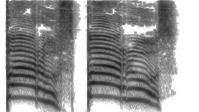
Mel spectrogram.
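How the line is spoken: Furious yelling. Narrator (Russian): третий яростно орал

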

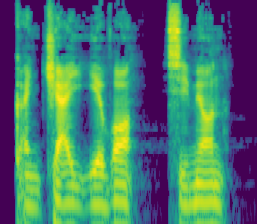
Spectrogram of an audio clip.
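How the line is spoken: Order through gritted teeth. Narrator (Russian): Сквозь зубы приказал Птицерухов

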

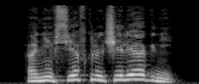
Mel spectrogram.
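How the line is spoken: Exclaimed. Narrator (Russian): воскликнула Линда

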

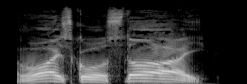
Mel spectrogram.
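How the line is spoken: Booming old man. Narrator (Russian): прогремел старый Хрофт

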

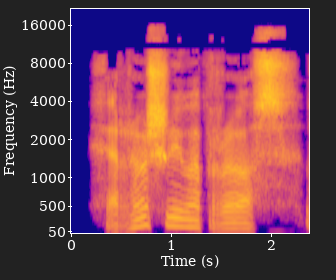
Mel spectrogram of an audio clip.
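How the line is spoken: Sigh. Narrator (Russian): вздохнул Гурни

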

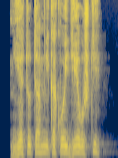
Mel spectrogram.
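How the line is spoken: Bewildered report. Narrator (Russian): растерянно доложил он

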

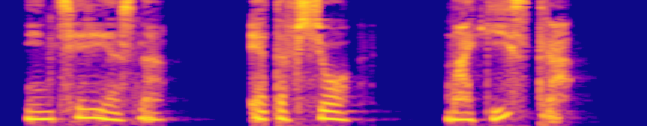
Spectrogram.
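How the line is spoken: Whisper. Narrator (Russian): прошептала она

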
